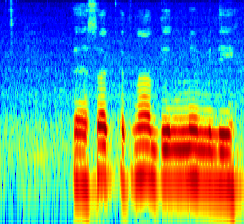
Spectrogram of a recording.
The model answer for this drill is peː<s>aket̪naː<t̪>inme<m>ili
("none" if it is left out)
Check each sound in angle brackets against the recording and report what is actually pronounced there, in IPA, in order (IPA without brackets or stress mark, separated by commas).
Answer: s, d̪, m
